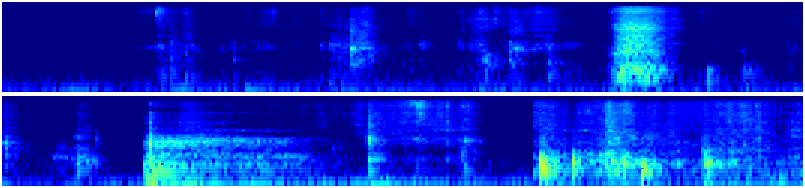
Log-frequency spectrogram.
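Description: Rummaging through things while searching for an item: scattered knocks and rustling. There is a sharper sound about three seconds in, a longer rustle that fades just after five seconds, and a cluster of knocks near seven seconds.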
